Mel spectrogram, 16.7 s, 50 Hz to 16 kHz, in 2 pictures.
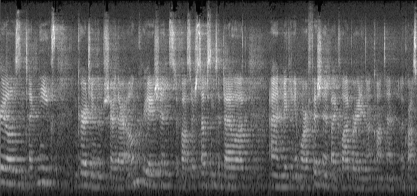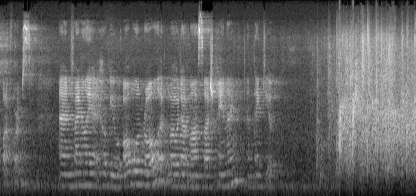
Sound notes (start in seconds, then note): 14.6 audience applauding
